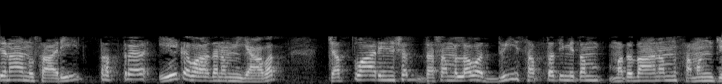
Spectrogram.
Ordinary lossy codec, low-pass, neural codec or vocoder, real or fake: AAC, 24 kbps; 3.6 kHz; vocoder, 44.1 kHz, 128 mel bands every 512 samples, BigVGAN v2; fake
